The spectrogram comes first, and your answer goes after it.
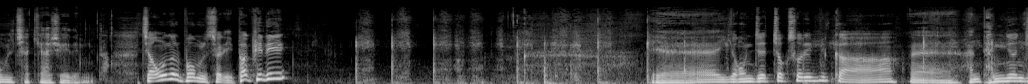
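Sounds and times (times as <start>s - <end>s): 
speech: 0.0s - 3.0s, 6.5s - 10.2s
chalk writing on a blackboard: 3.5s - 7.4s, 8.0s - 10.2s.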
